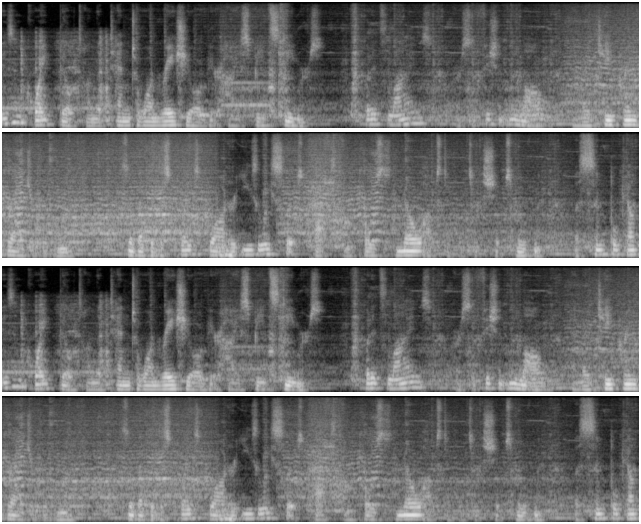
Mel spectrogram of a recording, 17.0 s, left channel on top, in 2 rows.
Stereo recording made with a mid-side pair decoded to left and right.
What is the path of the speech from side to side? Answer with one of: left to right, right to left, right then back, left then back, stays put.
right then back.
